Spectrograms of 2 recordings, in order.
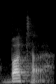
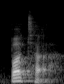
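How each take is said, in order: First: It is said in a British accent. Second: It is said in a British accent.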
